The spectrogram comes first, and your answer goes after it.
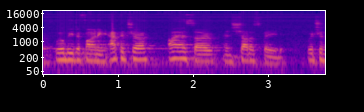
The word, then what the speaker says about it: ISO: Like I said, the industry has never said it as a word. We've always said it as letters. Is it possible to fully understand what ISO is, even if you say it as a word?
